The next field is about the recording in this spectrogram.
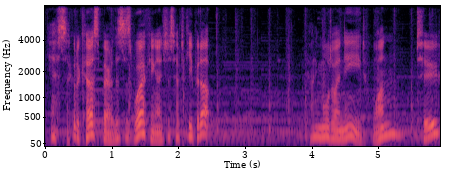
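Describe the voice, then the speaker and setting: A man's voice: medium pitch, very animated, a little fast, over music, voice pushed up, natural voice. A man playing a desperate young male visual novel hero, speaking with urgent intensity. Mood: shaken, determined.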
